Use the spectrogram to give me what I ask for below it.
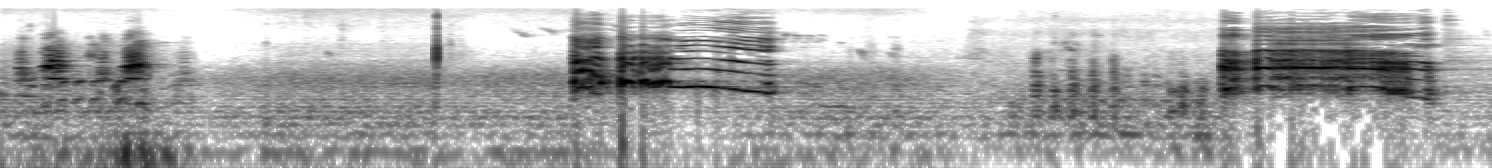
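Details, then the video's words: Rooster greeting the morning ahead of sunrise, a warning to rival roosters. Two crows come about five seconds apart, each loud and rasping with a rising then falling sweep, over quieter background clucking. "Rooster Crows - For Wake You Up"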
